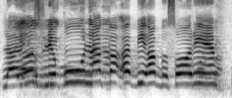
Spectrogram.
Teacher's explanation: اچھا قاف اور کاف میں فرق کریں، ٹھیک ہے؟ قاف کو پر پڑھنا ہے، کاف کو باریک پڑھنا ہے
